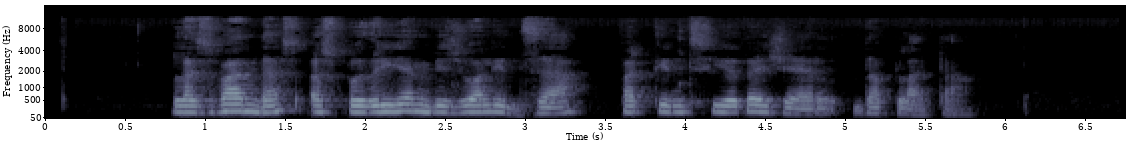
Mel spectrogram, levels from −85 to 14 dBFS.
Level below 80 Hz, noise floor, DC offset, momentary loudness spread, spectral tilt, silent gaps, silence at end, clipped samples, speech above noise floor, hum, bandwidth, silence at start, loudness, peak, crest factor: -86 dBFS; -71 dBFS; under 0.1%; 12 LU; -5 dB/octave; none; 0.95 s; under 0.1%; 35 dB; none; 11.5 kHz; 0.8 s; -37 LUFS; -16 dBFS; 22 dB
